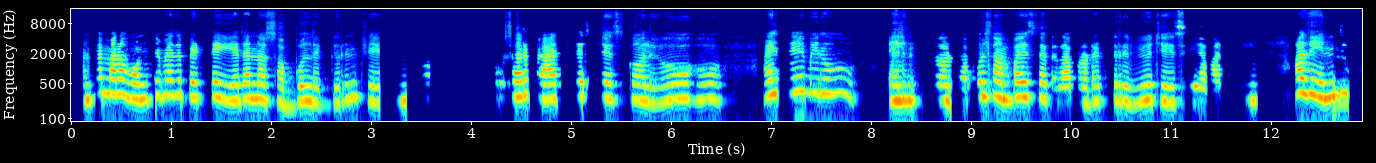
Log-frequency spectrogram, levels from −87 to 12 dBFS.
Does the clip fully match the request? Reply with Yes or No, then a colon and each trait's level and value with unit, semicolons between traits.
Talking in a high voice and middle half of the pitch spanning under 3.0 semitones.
No: very high, 250 Hz; average, 3.4 semitones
